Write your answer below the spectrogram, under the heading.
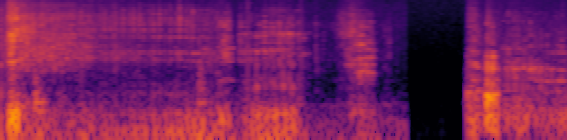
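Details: Leopard roaring: a deep, rumbling, growly roar for about three seconds, mostly low-pitched with a rough texture, then a brief cut to total silence and a short final growl.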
